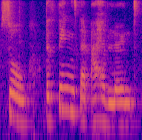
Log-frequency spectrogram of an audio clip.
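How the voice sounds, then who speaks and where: South African woman, soft dark voice, echoey room. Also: medium pitch, expressive, slow pace, a little hiss or hum. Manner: emphatic, repeats phrases for stress, addresses listeners directly. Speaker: vlogger. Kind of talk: casual motivational chat to viewers. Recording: echoey room, distant microphone.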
